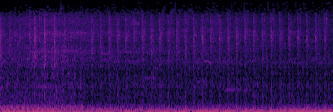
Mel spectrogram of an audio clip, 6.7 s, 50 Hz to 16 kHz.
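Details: 1985 Chevy Silverado driving with a steady, fast ticking knock over the low engine drone; an engine knock from the bottom end or valvetrain.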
